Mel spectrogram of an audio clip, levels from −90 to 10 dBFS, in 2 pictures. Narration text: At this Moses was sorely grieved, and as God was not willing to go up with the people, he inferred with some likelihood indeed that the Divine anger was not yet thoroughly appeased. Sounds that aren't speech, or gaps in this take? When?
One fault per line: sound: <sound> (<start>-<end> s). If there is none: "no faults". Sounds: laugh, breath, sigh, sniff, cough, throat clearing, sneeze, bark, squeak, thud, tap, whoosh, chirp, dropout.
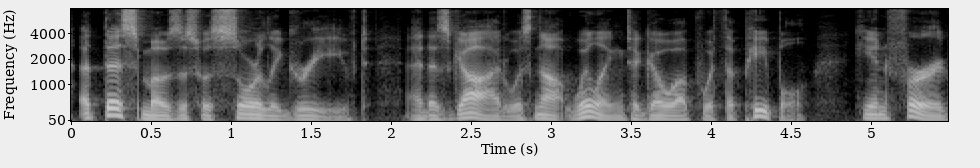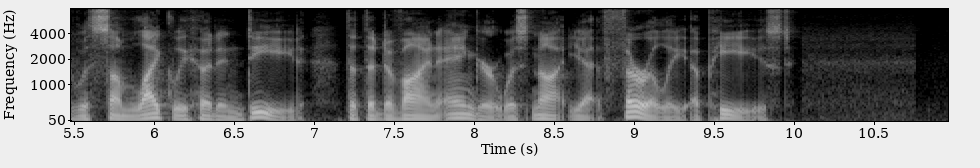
no faults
